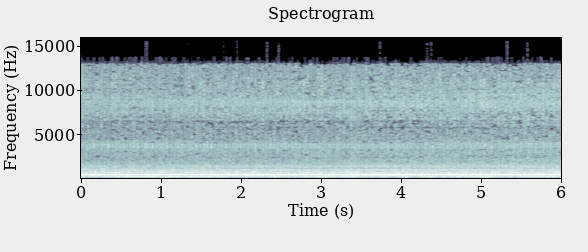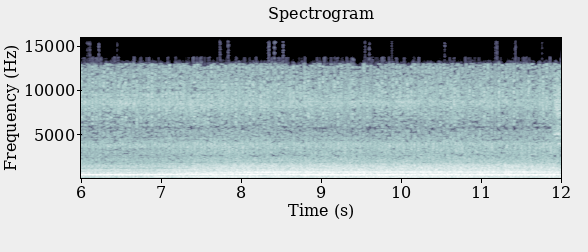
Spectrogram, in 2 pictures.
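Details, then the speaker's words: Honda CR-V at idle, noise traced under the raised car with a stethoscope: a faint, steady whirring whine over an even idle. Worn belt tensioner pulley bearing. "现在我已经听出来，感觉是这个皮的轮这里，或者是粘紧轮有响声。"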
